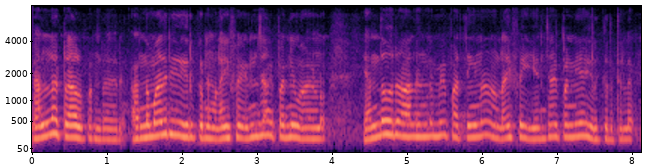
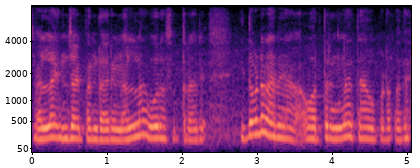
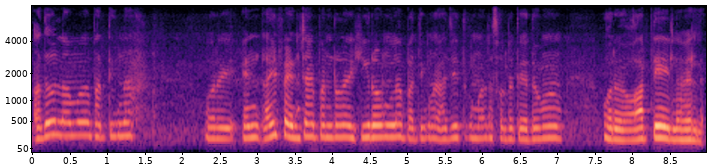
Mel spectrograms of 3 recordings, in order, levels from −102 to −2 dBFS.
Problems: low volume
